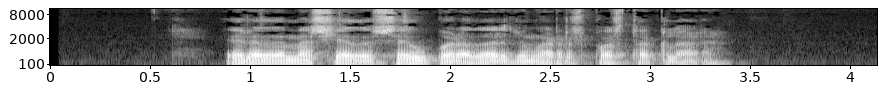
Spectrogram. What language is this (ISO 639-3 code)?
glg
